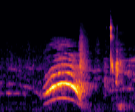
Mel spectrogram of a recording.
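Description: A single meow-like call, rising then falling in pitch, lasting under a second about halfway through, followed by a brief faint chirp.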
